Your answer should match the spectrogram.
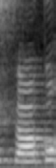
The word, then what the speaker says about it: sake: ये सा को हम कैसे प्रोनाउंस करते हैं? जैसे फ को, जैसे हम फादर बोलते हैं वैसे हम साके बोलते हैं. सो जैसे हम फा बोलते हैं वैसे हम सा बोलेंगे. साके.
